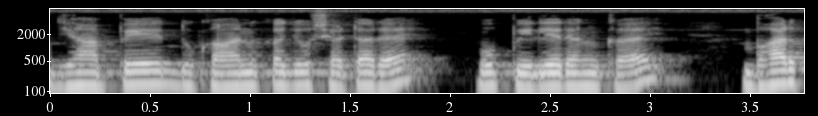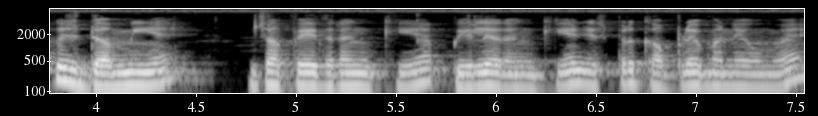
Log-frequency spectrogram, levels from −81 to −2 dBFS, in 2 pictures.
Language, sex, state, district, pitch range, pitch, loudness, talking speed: Hindi, male, Chhattisgarh, Sarguja, 135-150 Hz, 140 Hz, -20 LUFS, 240 wpm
